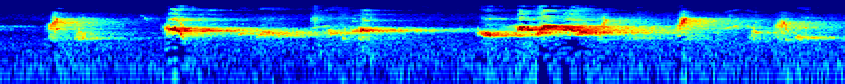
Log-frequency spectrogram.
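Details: Red-whiskered bulbul song: loud, clear whistled phrases with slurred, rising and falling notes, several bursts in quick succession, one sustained rich phrase in the middle.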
